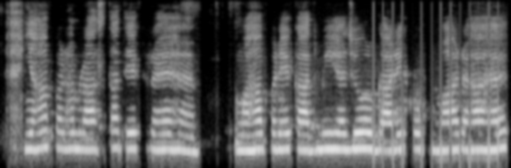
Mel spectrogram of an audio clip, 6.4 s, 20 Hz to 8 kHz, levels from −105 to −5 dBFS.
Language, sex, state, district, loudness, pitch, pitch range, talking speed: Hindi, female, Bihar, Sitamarhi, -24 LUFS, 250 Hz, 245-260 Hz, 170 wpm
